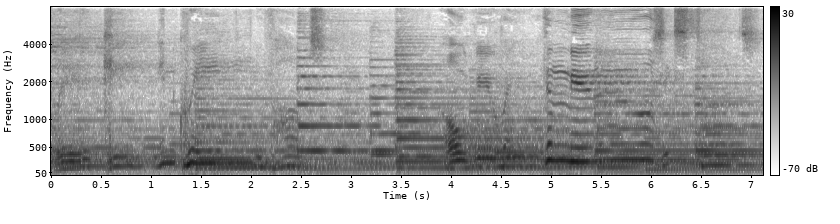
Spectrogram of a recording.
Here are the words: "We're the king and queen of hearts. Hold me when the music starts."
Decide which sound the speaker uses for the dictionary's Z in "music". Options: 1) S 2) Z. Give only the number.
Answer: 2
